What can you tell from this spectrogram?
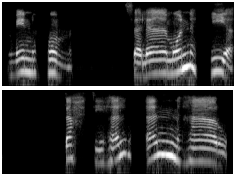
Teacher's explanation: the noon sakin is followed by a ha, which comes from the lowest part of the throat, the bottom of the throat. Minhum.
